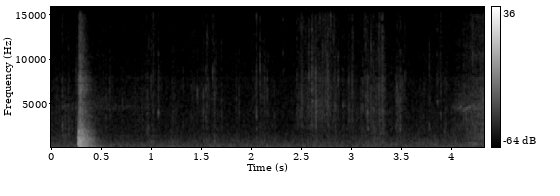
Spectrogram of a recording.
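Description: A single short knock about a quarter second in, then faint rustling from plastic model-kit parts and bags being handled.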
